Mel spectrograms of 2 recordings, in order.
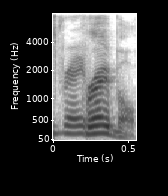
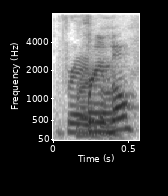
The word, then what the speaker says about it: Vrabel: Vrabel. Vrabel?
